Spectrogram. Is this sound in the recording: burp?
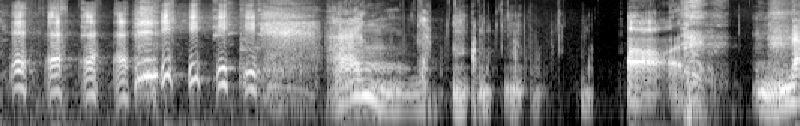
yes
